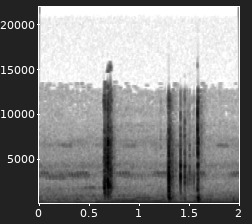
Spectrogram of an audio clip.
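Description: Sharp clicks of a DSLR camera on a tripod firing during an exposure sequence: one click a little past half a second in, then three in quick succession about a second and a half in, over a steady low hum.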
